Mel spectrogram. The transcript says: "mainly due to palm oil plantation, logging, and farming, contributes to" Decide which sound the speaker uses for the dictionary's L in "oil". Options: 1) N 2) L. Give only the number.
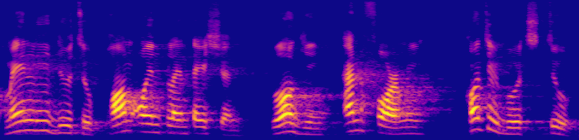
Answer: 1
